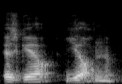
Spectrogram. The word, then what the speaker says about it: Asger Jorn: Et comme il a un nom pas facile à prononcer pour un Danois, on dit Asger Jorn.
